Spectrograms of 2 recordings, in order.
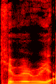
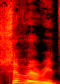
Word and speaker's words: Chivalry: Es wird tatsächlich nicht Chivalry ausgesprochen, wie ich lange Zeit peinlicherweise dachte. Es ist Chivalry 2, ein Multiplayer-Online-Only-Spiel, in dem sich Ritter auf den Kopf hauen.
